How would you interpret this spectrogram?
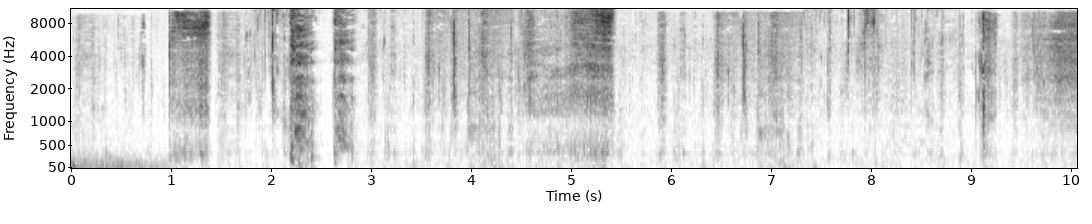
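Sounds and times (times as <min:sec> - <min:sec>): man chewing and smacking: 0:00.0 - 0:10.0
loud throat cough: 0:02.2 - 0:03.0.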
